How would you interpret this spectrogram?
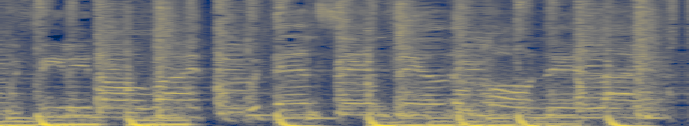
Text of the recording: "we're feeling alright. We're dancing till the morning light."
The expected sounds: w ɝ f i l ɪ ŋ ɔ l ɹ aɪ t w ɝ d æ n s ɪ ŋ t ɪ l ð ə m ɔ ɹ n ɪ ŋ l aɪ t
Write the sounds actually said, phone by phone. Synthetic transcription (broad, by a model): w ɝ f i l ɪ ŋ ɔ l ɹ aɪ t w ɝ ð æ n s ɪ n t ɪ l ð ə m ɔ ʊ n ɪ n l aɪ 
